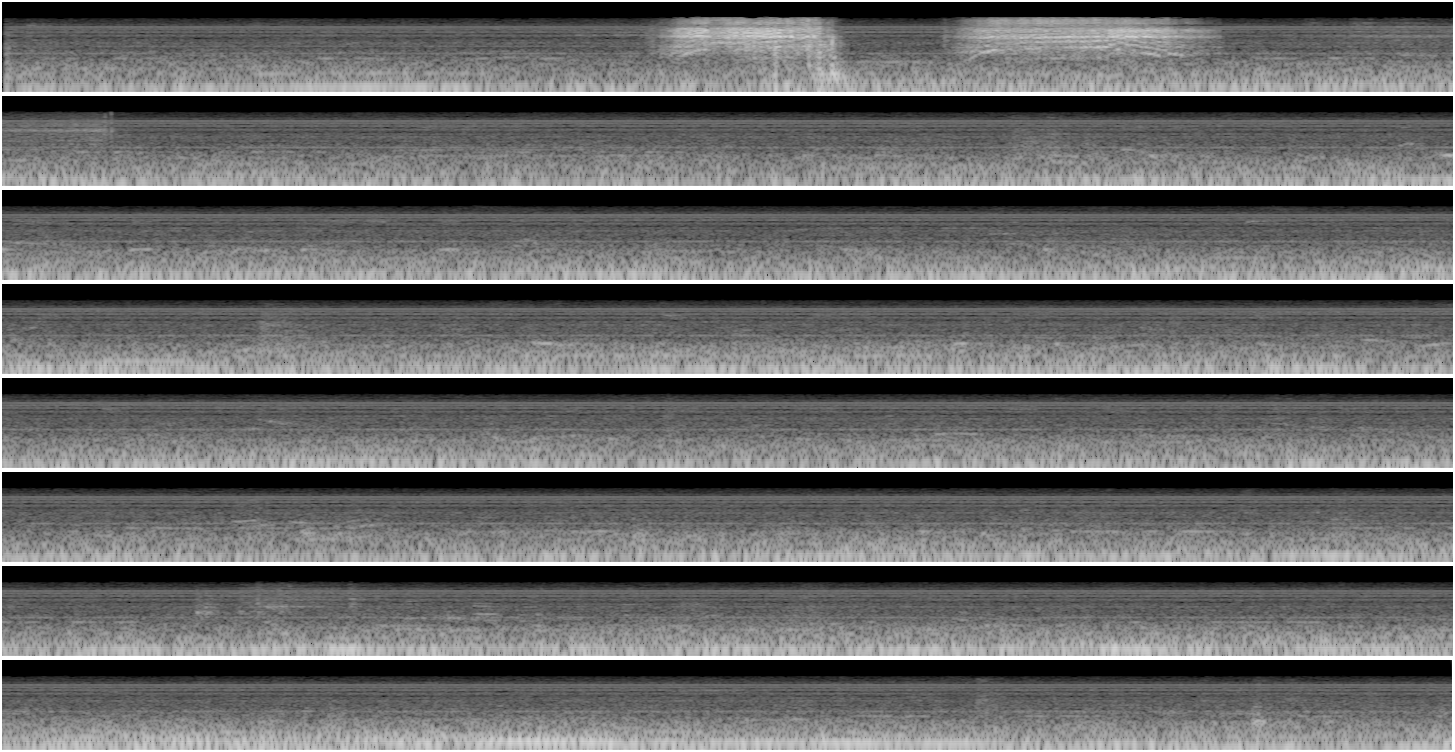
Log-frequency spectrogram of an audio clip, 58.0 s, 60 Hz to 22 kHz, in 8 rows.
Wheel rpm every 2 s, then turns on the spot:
0, 40, 50, 10, 0, 0, 0, 0, 0, 0, 0, 0, 0, 0, 0, 0, 0, 0, 0, 0, 0, 0, 0, 0, 0, 0, 0, 0, 0.
none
